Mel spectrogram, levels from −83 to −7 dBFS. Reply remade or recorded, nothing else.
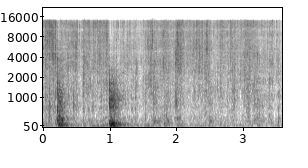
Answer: recorded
